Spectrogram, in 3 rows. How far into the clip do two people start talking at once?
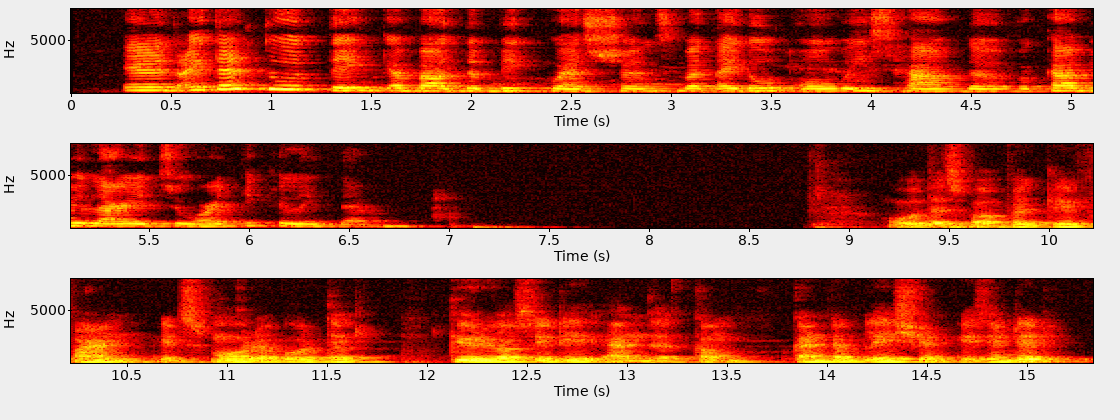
none

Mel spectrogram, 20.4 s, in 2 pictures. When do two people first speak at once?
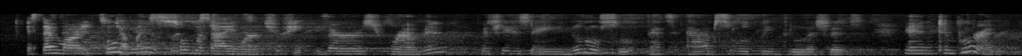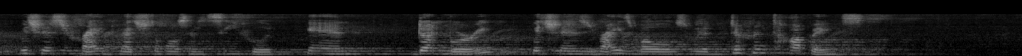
1.1 s

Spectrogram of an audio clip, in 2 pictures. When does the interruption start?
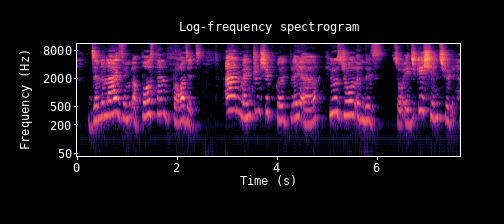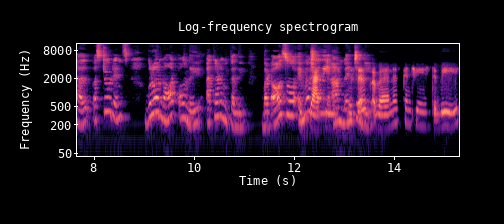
12.1 s

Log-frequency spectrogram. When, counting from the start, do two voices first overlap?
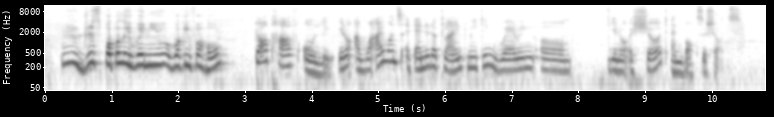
none

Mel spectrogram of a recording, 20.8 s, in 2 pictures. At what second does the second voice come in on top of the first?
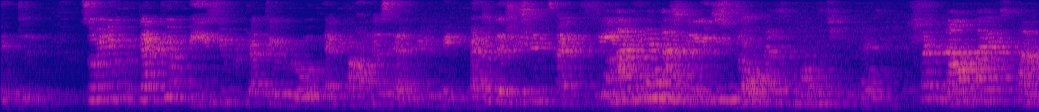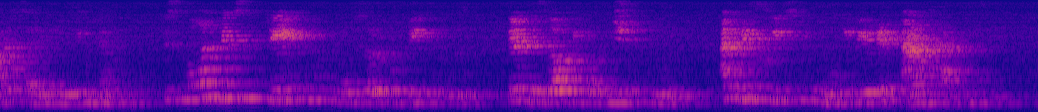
5.9 s

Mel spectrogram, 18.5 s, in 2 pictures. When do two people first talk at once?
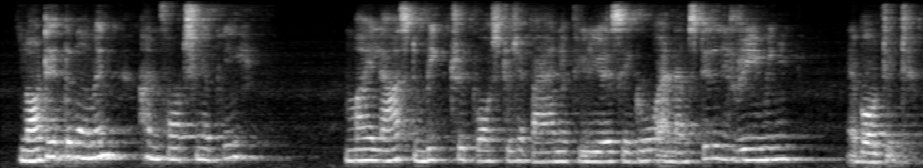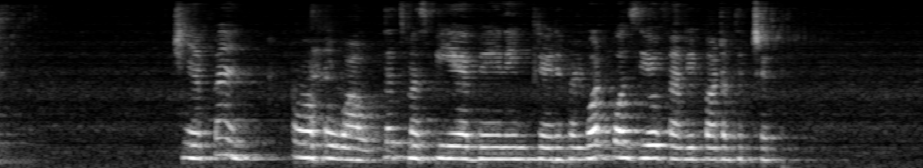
none

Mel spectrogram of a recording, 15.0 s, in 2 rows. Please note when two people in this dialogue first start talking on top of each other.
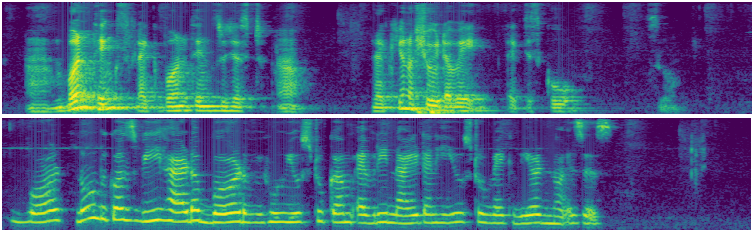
none

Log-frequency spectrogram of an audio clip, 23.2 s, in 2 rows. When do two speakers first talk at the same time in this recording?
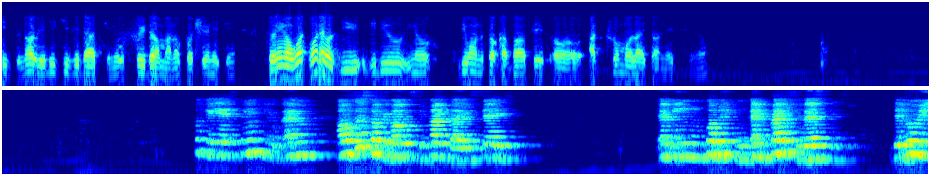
none

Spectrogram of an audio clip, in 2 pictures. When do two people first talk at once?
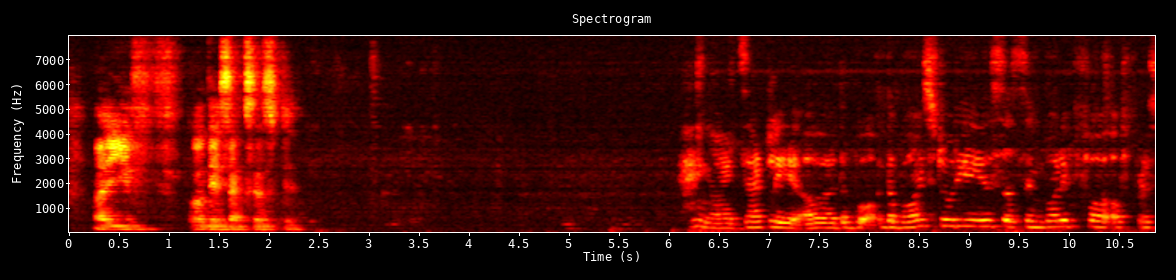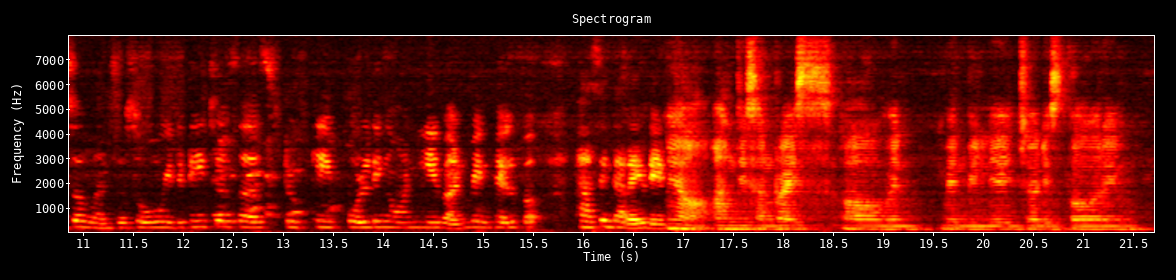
none

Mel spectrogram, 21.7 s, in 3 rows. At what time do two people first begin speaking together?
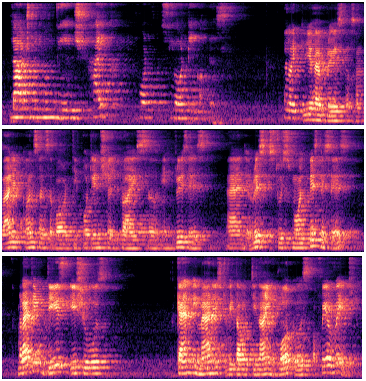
none

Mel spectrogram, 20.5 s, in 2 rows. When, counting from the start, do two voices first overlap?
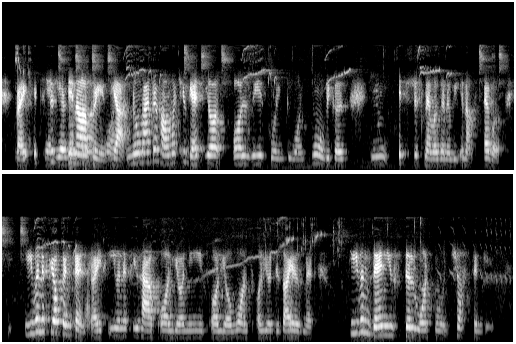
0.8 s

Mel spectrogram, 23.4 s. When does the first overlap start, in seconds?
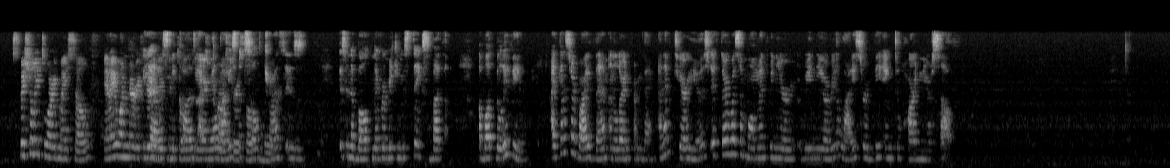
2.9 s

